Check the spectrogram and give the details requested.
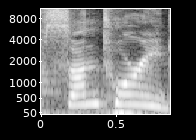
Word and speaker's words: Suntory: He's carrying bags full of knockoff Suntory Dry, yes, which is spelled like sun, like a child, a kid, a boy, sun, and tree, T-R-Y, try, sun, try, sun, try.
